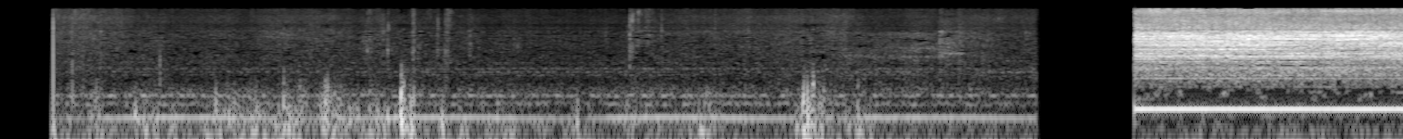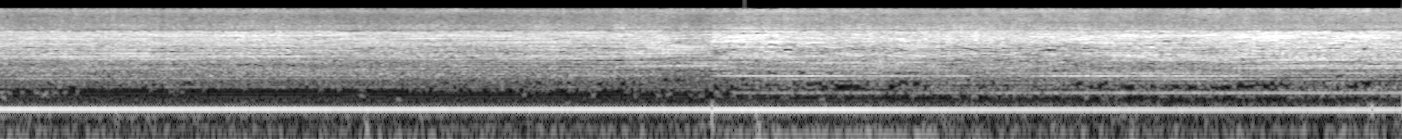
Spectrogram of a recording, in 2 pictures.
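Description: Car engines running steadily in two separate clips split by a sudden cut about ten seconds in. The first is a moderate steady hum with a few scattered clicks. The second is much louder, a strong steady drone with a rough noisy layer over it.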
